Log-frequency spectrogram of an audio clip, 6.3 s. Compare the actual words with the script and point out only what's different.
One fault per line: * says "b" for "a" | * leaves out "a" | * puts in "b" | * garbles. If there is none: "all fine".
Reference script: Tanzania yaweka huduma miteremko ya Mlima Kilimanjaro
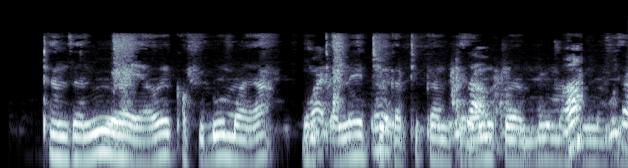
* puts in "ya intaneti katika"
